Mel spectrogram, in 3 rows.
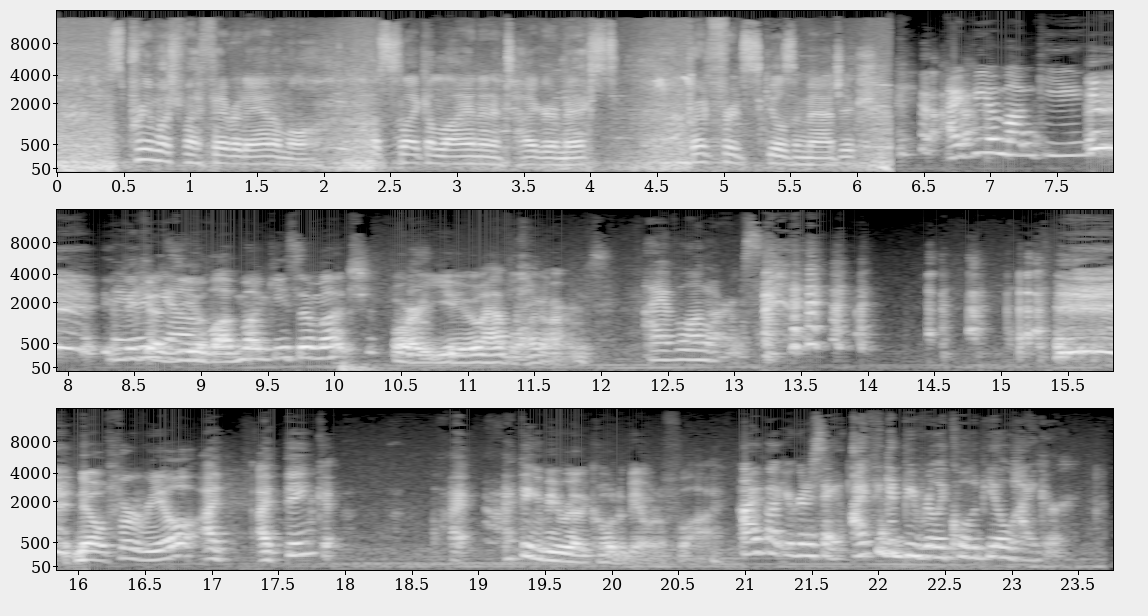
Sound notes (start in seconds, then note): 14.4 laughter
